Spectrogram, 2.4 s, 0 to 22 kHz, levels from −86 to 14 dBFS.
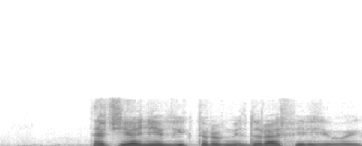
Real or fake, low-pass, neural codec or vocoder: fake; 7.2 kHz; codec, 16 kHz in and 24 kHz out, 0.8 kbps, FocalCodec, streaming, 65536 codes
